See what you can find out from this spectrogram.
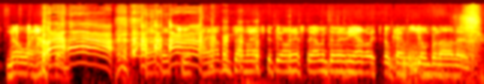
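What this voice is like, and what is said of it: Welsh accent. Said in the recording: “Apologies from the Welsh accent ... I didn't mean to do the Welsh accent ... It's a lovely accent you got there. One of my all-time favourites across the whole of the United Kingdom.”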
